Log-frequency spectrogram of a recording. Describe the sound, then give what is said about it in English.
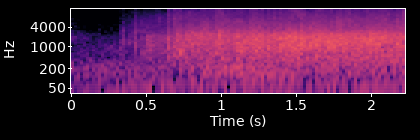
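A crowd breaks into applause as those who knew their spouse five years or less before marrying clap, the clapping swelling within the first half second into a steady, dense wash of many hands that holds loud for the rest of the moment. “Clap if you knew your person 5 years or less.”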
